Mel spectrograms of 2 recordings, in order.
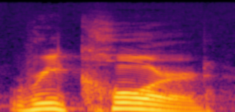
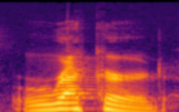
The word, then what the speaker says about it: record: a two-syllable verb now as a noun the word sounds like this record okay record the emphasis is at the beginning of the word so a record is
